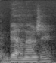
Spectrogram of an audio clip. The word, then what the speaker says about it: Berninger: How would you say that in French? Would it be Berninger? Berninger. Oh. It would sound like that.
